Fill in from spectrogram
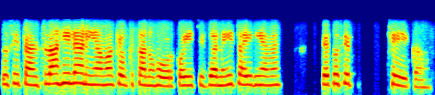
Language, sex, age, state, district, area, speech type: Punjabi, female, 30-45, Punjab, Kapurthala, urban, conversation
